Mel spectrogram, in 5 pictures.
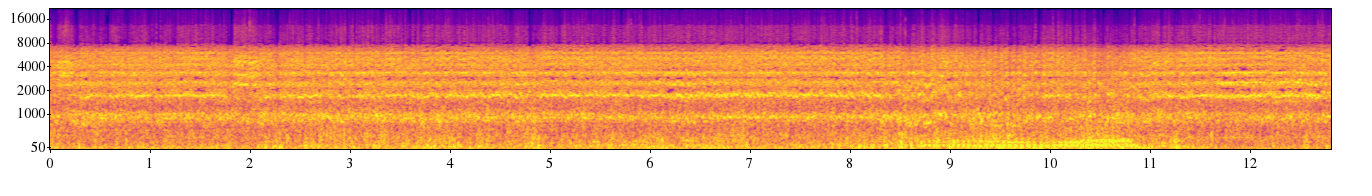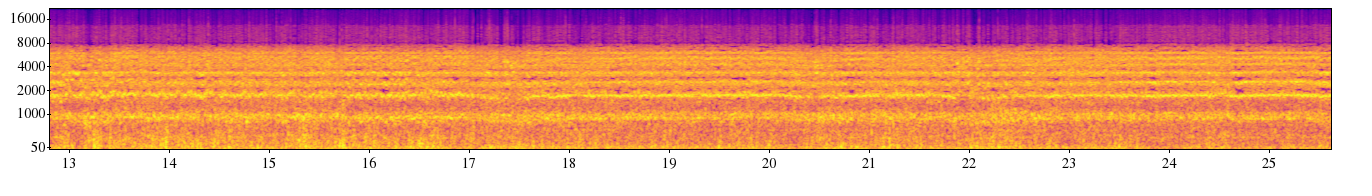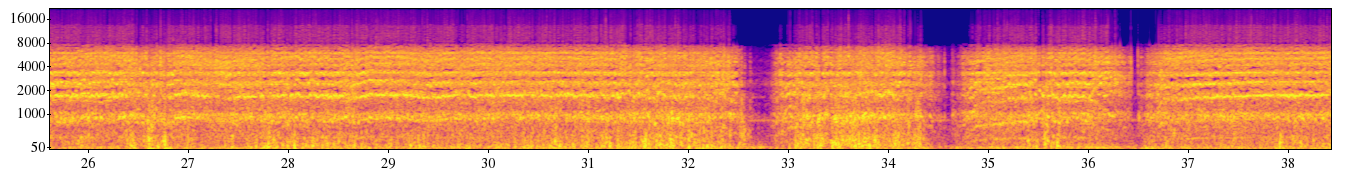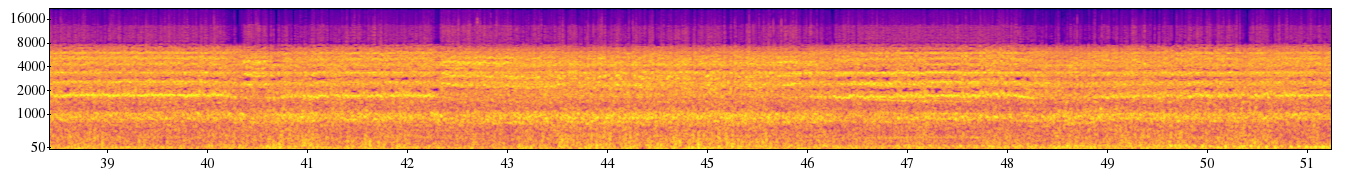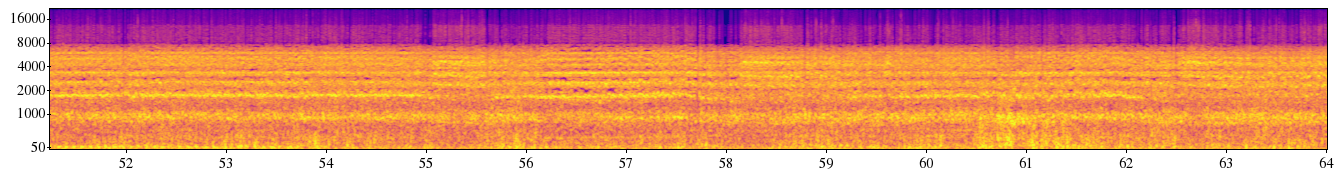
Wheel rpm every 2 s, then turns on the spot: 230, 230, 230, 230, 230, 220, 220, 230, 220, 230, 230, 230, 230, 220, 220, 230, 140, 140, 150, 230, 230, 220, 210, 210, 220, 240, 240, 230, 220, 220, 230, 220.
none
